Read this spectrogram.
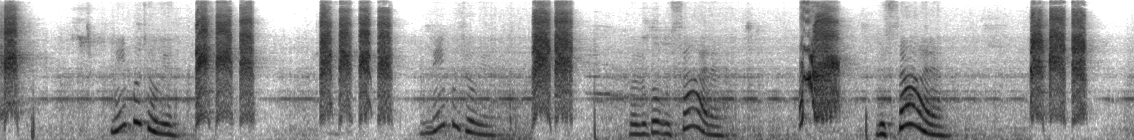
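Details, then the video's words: Young Alexandrine parakeet in talking training gives harsh squawks in short bursts, mixed with a person's voice and speech-like tonal sounds over a steady hum. "Alexander Parrot Baby Sound"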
